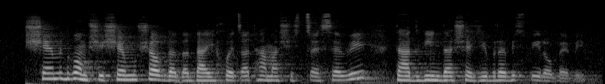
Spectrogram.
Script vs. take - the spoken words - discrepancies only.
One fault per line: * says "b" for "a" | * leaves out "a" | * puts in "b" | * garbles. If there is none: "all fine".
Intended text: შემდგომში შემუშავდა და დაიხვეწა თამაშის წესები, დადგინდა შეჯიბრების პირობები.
all fine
